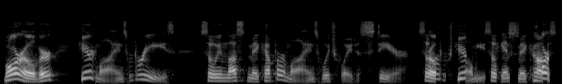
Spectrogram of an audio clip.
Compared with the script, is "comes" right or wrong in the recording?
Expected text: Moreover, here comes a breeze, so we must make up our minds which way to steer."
wrong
